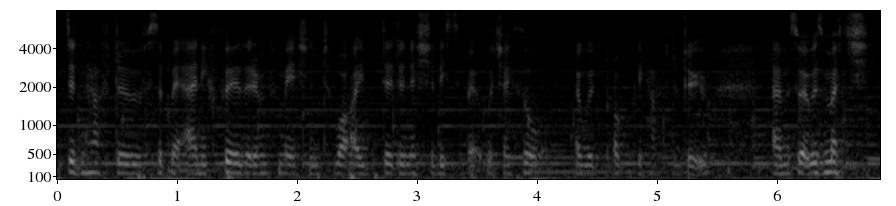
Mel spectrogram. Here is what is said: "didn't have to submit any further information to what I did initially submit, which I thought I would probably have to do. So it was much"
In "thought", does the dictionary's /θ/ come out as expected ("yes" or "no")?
yes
